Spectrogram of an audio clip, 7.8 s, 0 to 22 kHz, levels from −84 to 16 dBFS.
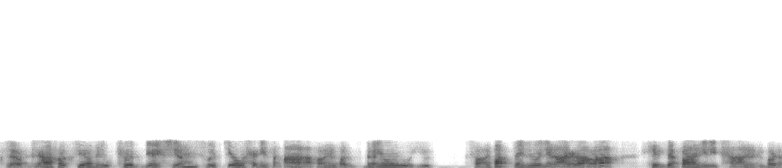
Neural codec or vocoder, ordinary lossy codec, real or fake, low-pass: codec, 16 kHz, 0.5 kbps, FreqCodec, smaller model; none; fake; 3.6 kHz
